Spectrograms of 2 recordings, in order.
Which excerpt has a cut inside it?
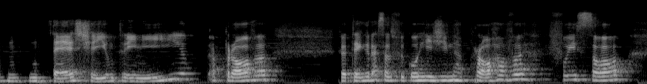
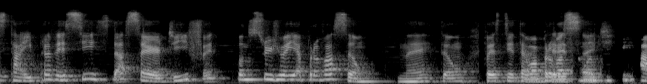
second; 1 cut; at 4.7 s

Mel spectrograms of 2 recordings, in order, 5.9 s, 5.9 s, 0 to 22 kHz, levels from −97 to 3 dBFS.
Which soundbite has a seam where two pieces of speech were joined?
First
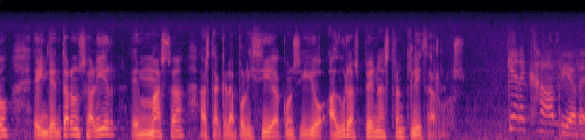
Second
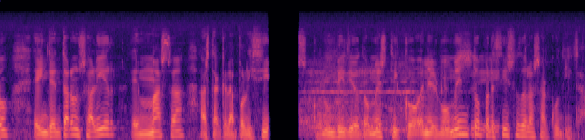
first; 1 cut; at 2.7 s

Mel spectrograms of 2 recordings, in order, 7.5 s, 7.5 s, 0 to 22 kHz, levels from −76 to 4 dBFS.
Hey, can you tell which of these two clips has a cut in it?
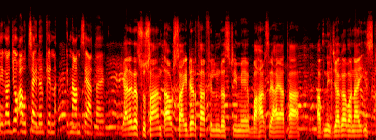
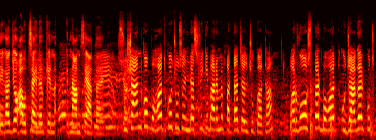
second; 1 cut; at 2.3 s

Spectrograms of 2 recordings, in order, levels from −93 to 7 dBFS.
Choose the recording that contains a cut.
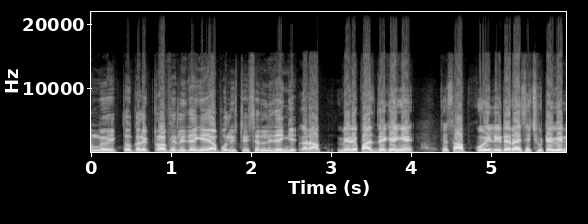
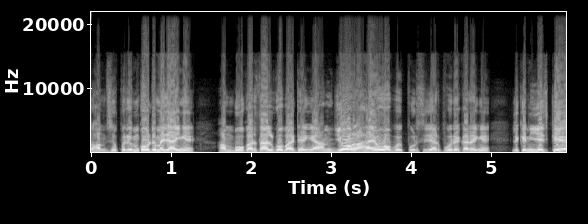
first; 1 cut; at 2.7 s

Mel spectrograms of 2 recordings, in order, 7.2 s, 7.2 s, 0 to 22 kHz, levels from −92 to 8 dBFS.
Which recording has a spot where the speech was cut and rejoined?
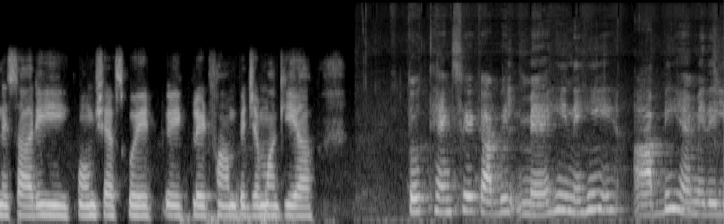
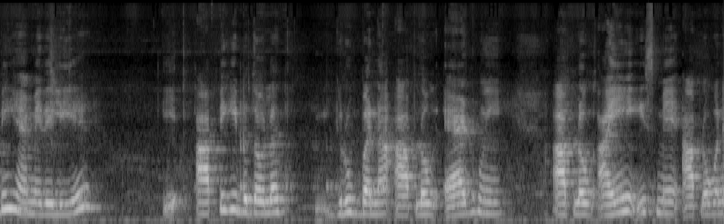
first; 1 cut; at 3.5 s

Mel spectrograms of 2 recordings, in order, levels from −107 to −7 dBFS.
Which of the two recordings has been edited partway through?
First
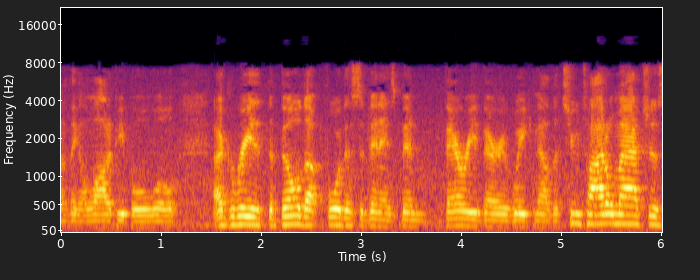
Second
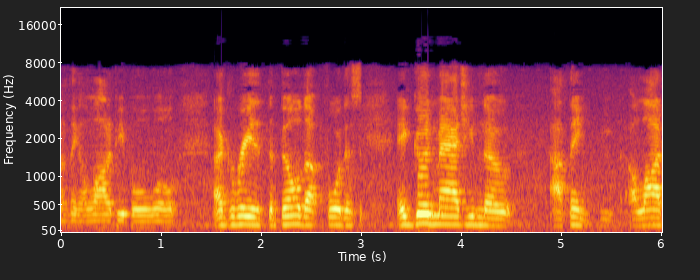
first; 1 cut; at 3.0 s

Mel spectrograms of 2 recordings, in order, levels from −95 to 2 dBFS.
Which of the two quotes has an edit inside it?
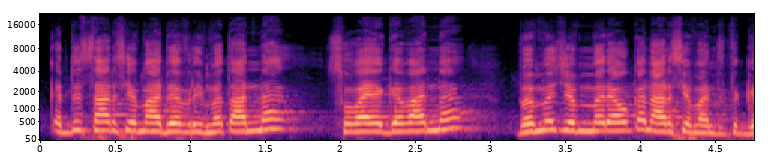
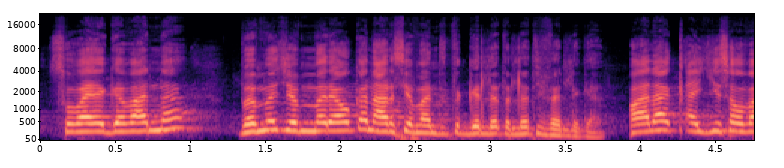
second; 1 cut; at 3.8 s

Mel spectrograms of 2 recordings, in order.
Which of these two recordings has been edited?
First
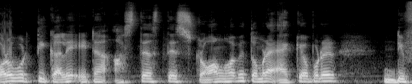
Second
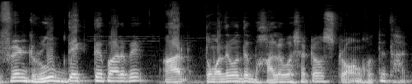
second; 1 cut; at 1.5 s

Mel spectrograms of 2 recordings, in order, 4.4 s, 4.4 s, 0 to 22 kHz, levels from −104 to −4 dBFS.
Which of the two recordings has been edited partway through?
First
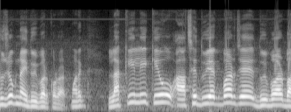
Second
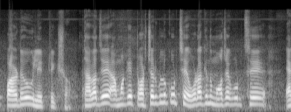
second; 1 cut; at 1.2 s

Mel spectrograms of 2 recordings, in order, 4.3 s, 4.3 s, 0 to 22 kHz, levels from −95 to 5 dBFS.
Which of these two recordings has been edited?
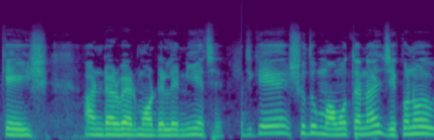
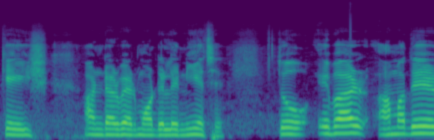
first; 1 cut; at 2.5 s

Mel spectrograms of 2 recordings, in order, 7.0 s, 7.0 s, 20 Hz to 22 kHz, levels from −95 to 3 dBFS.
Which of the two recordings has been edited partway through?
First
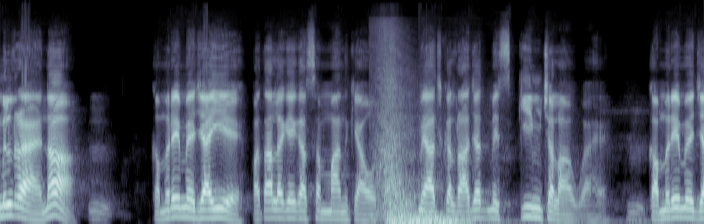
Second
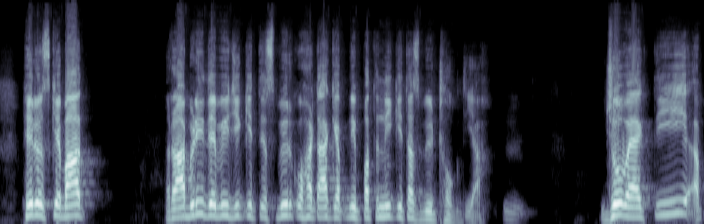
first; 1 cut; at 4.2 s

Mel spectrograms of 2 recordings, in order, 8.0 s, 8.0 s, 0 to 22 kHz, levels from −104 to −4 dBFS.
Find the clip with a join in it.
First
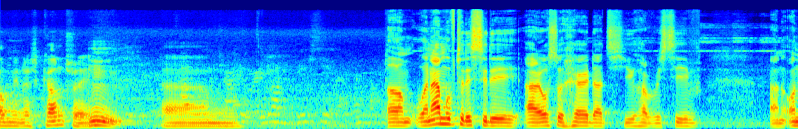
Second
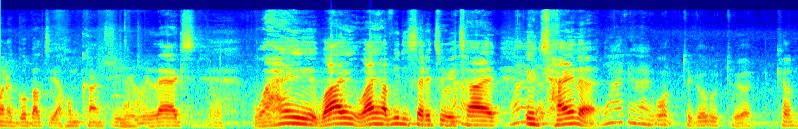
first; 1 cut; at 3.8 s

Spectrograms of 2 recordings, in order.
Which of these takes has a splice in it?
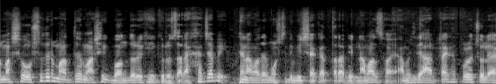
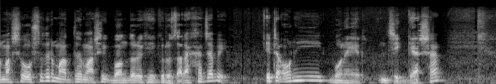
first; 1 cut; at 2.4 s

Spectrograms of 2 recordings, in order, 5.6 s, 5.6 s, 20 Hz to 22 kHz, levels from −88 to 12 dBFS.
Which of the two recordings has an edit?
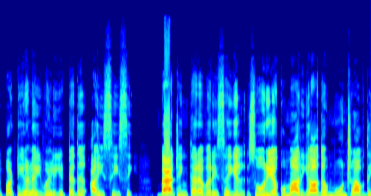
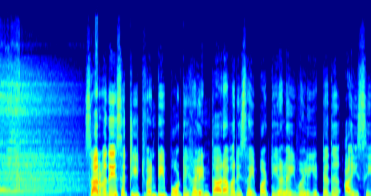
second; 1 cut; at 1.0 s

